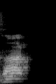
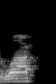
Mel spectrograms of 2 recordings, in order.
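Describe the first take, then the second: First: The word begins with a V sound. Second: The word begins with a W sound. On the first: "or V" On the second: "pronounced like W"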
